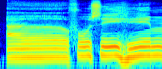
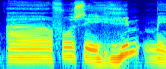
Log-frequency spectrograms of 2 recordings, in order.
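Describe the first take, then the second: First: The final m merges smoothly into the next m. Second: The final m is pronounced separately and clearly. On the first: The speaker calls it right. "langsung menyatu ke huruf mem yang ke nomor dua" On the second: The speaker calls it wrong. "Tidak boleh ini dibaca idhar"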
